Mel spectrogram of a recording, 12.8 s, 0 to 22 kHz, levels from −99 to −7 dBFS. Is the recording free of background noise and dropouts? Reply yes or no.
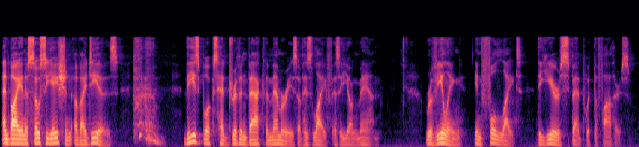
no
